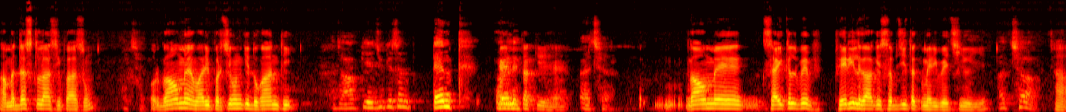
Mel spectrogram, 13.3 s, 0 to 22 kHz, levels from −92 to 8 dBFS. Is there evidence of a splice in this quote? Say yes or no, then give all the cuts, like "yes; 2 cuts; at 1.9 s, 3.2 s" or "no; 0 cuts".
no; 0 cuts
